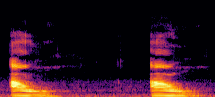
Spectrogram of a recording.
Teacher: it's a diphthong, so it's a combination of the ah as in cat and the oo as in book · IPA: æʊ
